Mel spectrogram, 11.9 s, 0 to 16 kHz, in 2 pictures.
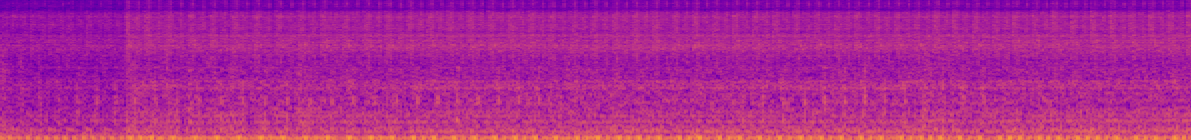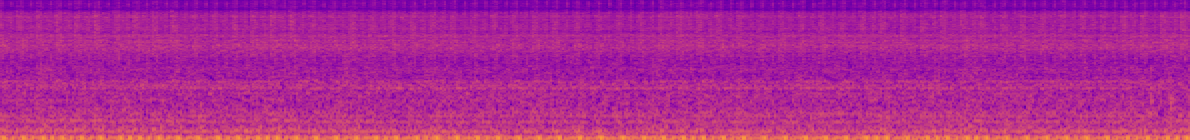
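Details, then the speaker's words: BMW R1150GSA boxer twin idling after the original left-hand cam chain tensioner was swapped for the updated version: steady, even low thump with no chain clatter, then shutoff. The rattle is gone, though the throttle body butterflies still rattle. "Fortunately, the noise just went away, so the repair was successful."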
